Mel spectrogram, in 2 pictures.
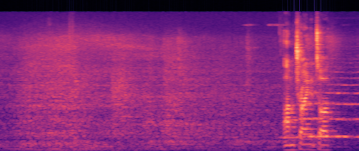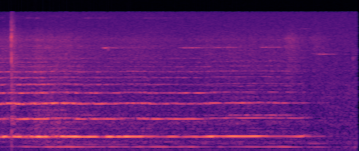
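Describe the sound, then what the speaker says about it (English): A heavy truck rumbles past outside a ground-floor apartment, a low engine drone beneath someone speaking, with a brief clattering rattle midway and a sustained tonal hum afterward. "if you're hearing trucks and stuff outside, I really apologize"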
